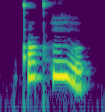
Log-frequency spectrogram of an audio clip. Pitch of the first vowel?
high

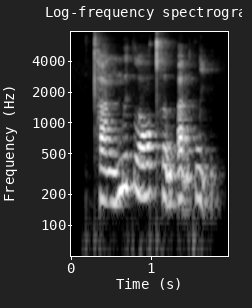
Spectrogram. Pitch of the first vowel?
low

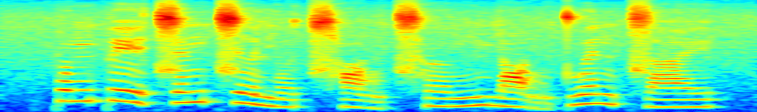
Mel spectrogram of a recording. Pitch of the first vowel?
high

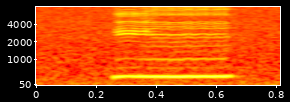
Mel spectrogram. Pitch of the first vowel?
high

